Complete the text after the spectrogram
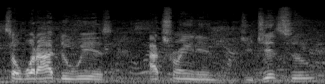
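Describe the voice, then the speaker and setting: A man, a fighter, talking casually in an interview and explaining his training in a relaxed, street-casual way. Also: medium pitch, measured pace, a crowd in the background. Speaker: MMA fighter guest.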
